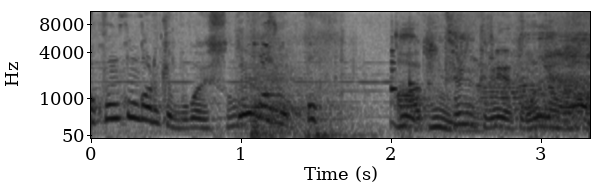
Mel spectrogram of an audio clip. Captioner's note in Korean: 쿵.쿵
